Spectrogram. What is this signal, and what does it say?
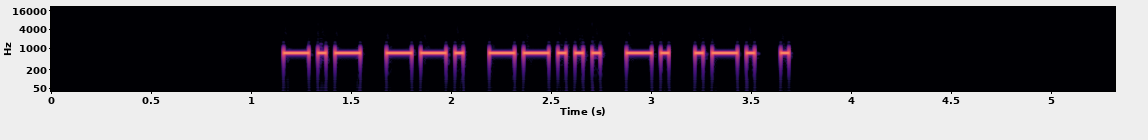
Morse code, heard as a keyed tone, about 28 wpm, 700 Hz. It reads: KG7NRE
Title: USA Call Signs - 6 Characters - Repeated 3x - 28wpm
